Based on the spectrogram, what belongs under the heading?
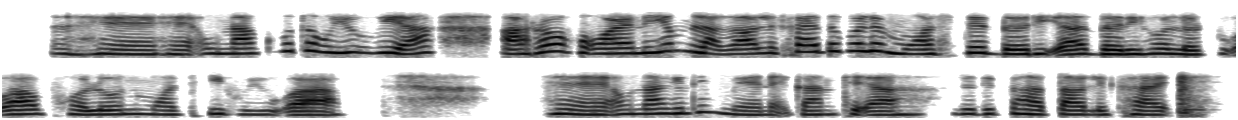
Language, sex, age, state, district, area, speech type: Santali, female, 18-30, West Bengal, Birbhum, rural, conversation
